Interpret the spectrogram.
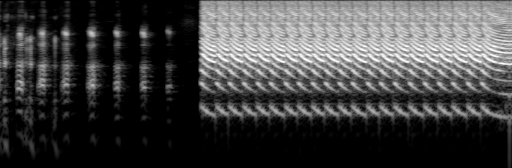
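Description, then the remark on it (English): Short bursts of laughter give way to a loud, blaring air horn that holds steady for about three seconds, its harsh, buzzing tone wavering slightly before cutting off. “I was told on our last episode I did too many air horns, so this one's for you.”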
